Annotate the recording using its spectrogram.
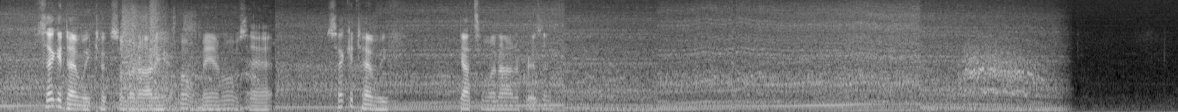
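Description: A car engine hums steadily and then cuts out.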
